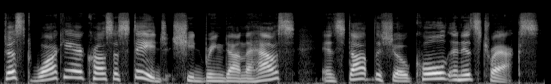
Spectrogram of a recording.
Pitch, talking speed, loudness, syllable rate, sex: 210 Hz, 195 wpm, -17 LUFS, 4.4 syllables/s, female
